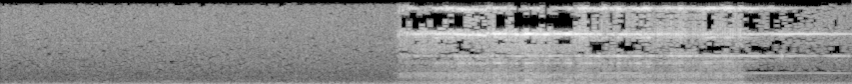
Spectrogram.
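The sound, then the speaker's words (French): A telephone bell rings in one sustained burst of bright, metallic trilling lasting under two seconds, clear over a low background rumble. “C'est le téléphone.”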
